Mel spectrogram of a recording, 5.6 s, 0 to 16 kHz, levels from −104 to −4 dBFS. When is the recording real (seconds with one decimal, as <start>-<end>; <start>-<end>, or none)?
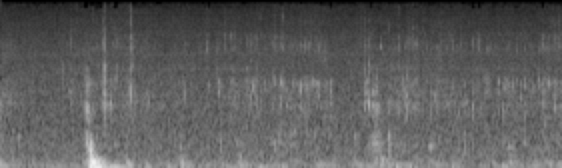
0.0-0.5; 2.4-3.6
